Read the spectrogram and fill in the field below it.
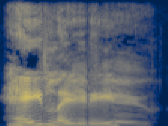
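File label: Woman Says Hey Lady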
